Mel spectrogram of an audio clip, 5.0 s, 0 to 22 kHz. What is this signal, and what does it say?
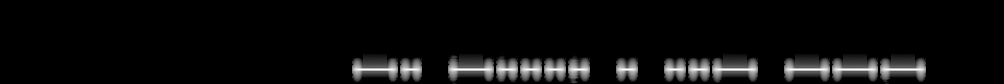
Morse code, heard as a keyed tone, about 20 wpm, 700 Hz. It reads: N6EUO
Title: USA Call Signs - 5 Characters - Repeated 3x - 20wpm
